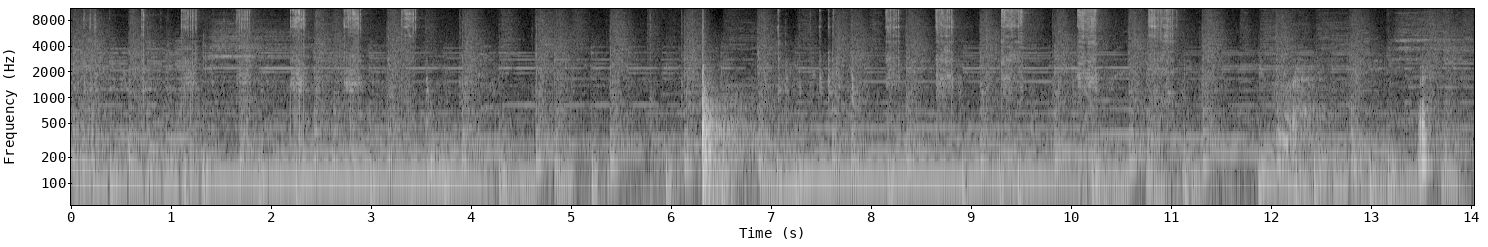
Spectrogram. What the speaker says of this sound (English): we'll tighten those down with our 17mm ratcheting wrench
